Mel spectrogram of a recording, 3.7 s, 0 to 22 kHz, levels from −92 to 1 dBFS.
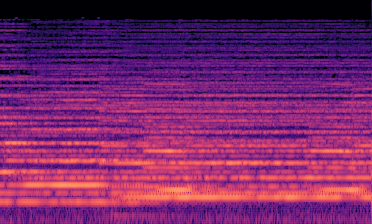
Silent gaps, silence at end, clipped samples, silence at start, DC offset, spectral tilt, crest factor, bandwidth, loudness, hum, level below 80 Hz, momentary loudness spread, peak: none; 0 s; under 0.1%; 0 s; under 0.1%; -2 dB/octave; 14 dB; 16.5 kHz; -23 LUFS; none; -60 dBFS; 4 LU; -10 dBFS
